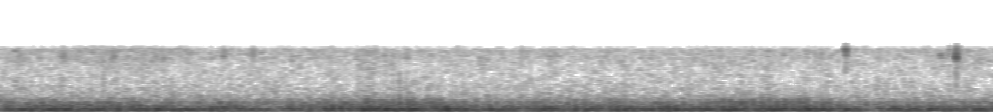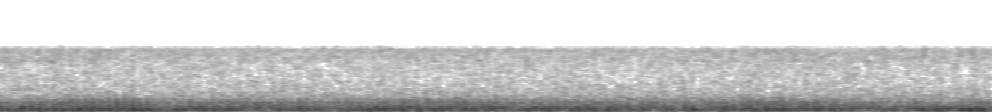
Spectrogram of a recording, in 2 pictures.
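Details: Domestic cat sucking a human hand like a pacifier before sleep, purring throughout: deep, even vibrating rumble, broken only by a couple of small wet sucking clicks near the middle.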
